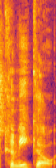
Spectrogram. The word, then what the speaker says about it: Kumiko: kumako and i'm like it's not kumako it's kamiko and then he got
